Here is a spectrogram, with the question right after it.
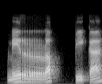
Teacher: Mirrabbika nun sukun bertemu dengan huruf ra, bacaan idgham bila gunnah, idgham masuk bi dengan la tidak, gunnah mendengung. Masuk tidak mendengung, maksudnya masuk langsung ke huruf ra, nunnya tidak dibaca. Dari Mirrabbika Tuhan roknya kamu dibaca double, baknya juga dibaca double, ada tasdidnya.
